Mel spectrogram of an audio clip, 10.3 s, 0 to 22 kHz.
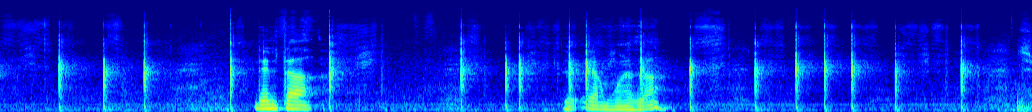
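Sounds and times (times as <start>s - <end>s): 
faint scratchy writing strokes on a board: 0.0s - 1.4s, 2.3s - 9.8s
writing taps on a board during a lecture: 0.0s - 1.7s, 2.3s - 2.6s, 3.2s - 3.9s, 4.6s - 9.9s
speech: 2.6s - 3.2s, 5.6s - 6.7s.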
